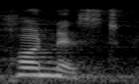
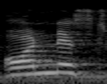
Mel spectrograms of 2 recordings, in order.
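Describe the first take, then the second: First: The word begins with an h sound. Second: The word begins with a vowel sound. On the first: The speaker calls it wrong. "This is not pronounced as honest" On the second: The speaker calls it right. "It is a vowel sound"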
